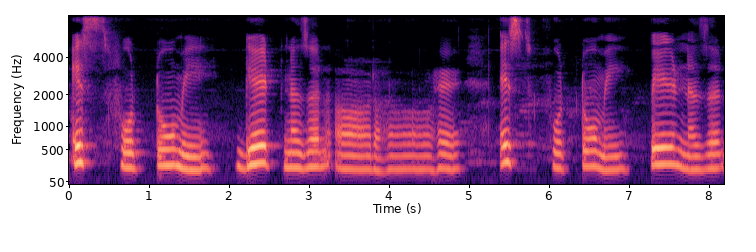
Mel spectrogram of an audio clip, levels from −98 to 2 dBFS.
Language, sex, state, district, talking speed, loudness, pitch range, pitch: Hindi, female, Madhya Pradesh, Umaria, 95 wpm, -21 LUFS, 200-255 Hz, 215 Hz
